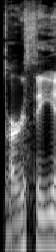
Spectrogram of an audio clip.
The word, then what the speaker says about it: Bertha: But for some reason, it's like instead of that, it's pronounced Berthy and Omi.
